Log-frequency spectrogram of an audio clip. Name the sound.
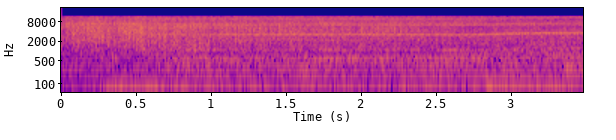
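paper shredder shredding paper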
